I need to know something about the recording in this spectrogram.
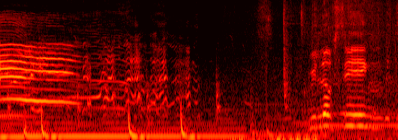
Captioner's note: passengers laughing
